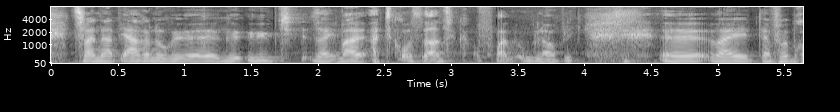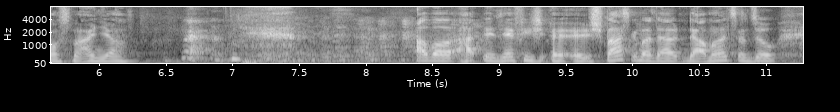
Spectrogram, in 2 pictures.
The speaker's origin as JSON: {"language": "German", "town": "Duisburg", "region": "North Rhine-Westphalia", "country": "Germany", "tie": "born or raised there", "said": "Früher war bei uns in Duisburg Kroll Name."}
